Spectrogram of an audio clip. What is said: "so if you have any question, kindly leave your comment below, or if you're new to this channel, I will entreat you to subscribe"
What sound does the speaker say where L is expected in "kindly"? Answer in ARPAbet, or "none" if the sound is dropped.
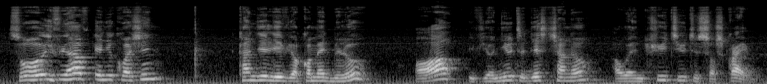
none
